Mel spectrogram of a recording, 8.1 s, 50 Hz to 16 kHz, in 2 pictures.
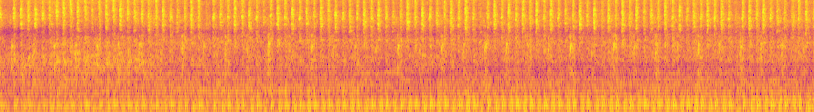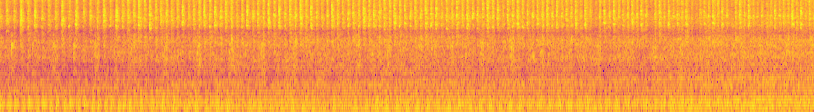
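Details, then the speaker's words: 1993 Nissan Pathfinder 4x4, 5-speed manual, 205,000 miles, idling in neutral: fast, uneven ticking puff riding on the engine beat, steady throughout; exhaust manifold leak. Earlier loud belt-area noise could not be reproduced. "The exhaust manifold has a noise, but I could not duplicate that noise that got this guy motivated to sell this."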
